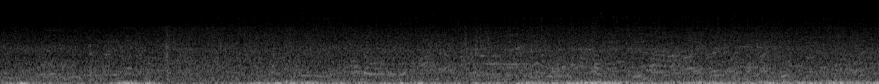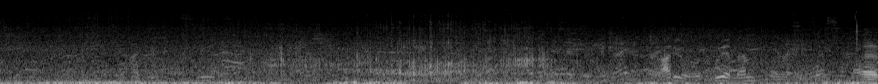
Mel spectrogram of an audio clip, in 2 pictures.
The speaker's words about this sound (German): Wir lassen jetzt hier einfach mal den Sound wirken von shoppenden Menschen.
